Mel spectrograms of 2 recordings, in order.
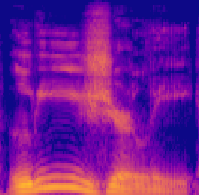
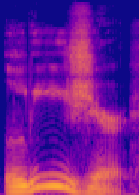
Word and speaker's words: leisure: And if we look at the root, it's leisure, which is ocio. The British pronounce it leisure, que rima con pleasure. And we say leisure in the United States. So obviously that's the correct way.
